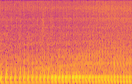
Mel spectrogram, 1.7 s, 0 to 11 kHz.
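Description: A Yamaha Raptor 350 quad's single-cylinder engine chugs close and loud, a rapid pulsing thump that rises slightly in pace as it revs.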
